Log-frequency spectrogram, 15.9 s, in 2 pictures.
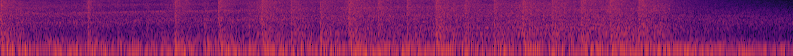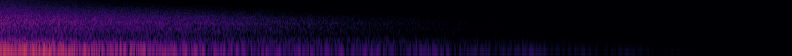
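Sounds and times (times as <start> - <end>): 
sound effects: 0.0 - 8.4
percussion: 0.0 - 12.4.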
